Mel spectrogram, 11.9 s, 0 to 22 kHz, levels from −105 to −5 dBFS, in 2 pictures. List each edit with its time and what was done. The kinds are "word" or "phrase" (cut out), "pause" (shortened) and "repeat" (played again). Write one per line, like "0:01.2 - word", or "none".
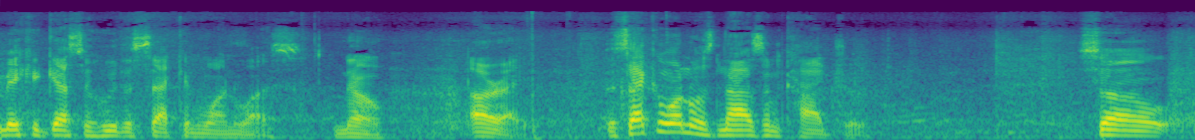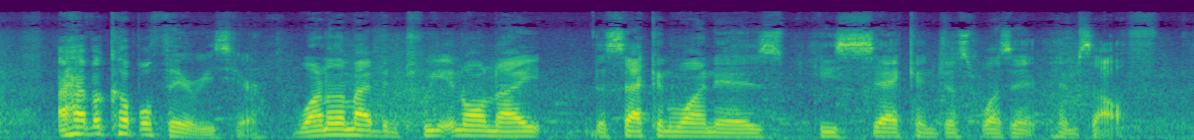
0:06.2 - pause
